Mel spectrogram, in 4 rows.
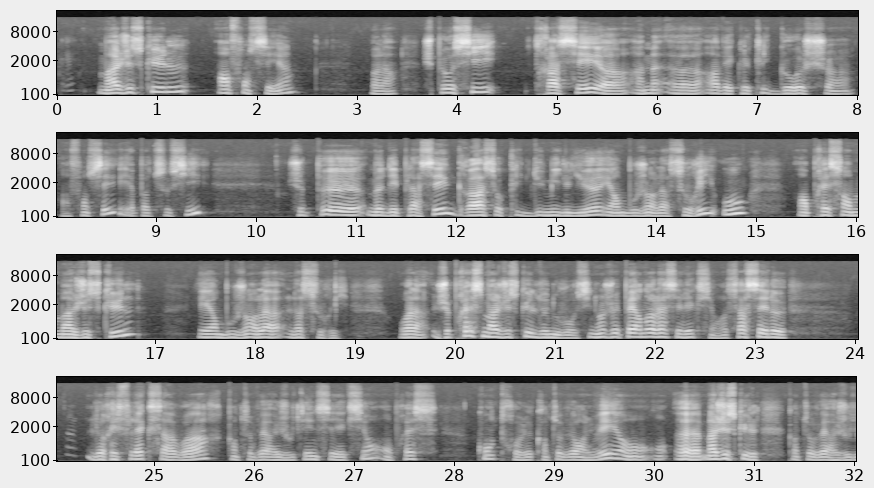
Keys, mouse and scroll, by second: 0.0 shift+click, 1.6 shift+click, 3.3 shift+click, 4.2-10.4 shift+drag, 12.2-14.4 drag, 14.4 scroll up 1, 16.2 space, 23.5 shift+click, 24.6 shift+click, 25.8 shift+click, 26.8 shift+click, 28.5 shift+click, 29.8 shift+click.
